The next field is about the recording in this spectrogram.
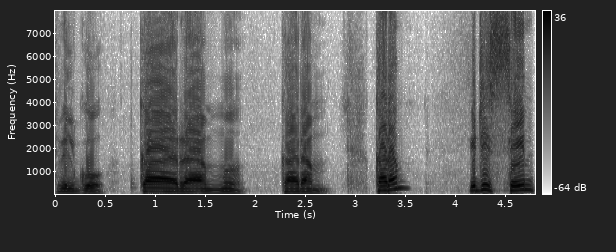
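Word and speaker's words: कर्म: Karma, we pronounce karam, but in songs and in it is broken Hindi, it is not the exact one, but in speaking, somebody says karm and somebody says karam.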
